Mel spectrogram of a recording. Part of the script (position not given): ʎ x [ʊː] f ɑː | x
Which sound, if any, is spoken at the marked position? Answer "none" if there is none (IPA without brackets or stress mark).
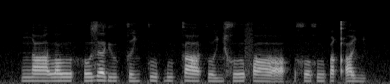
ʊː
